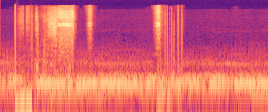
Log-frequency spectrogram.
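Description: Electronic logo-intro sound effect: a steady, loud hum with two short bursts of static hiss, matching a glitching title animation.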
